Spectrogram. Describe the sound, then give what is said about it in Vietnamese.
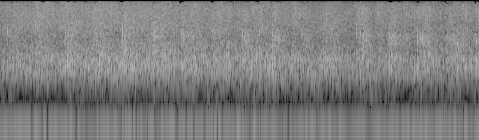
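A crowd claps steadily for several seconds in a big round of applause for the monk Thầy Thích Giác Hiếu, a dense wash of overlapping handclaps at an even loudness with no voices on top. “Xin quý vị hãy dành một tràng vỗ tay thật lớn.”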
